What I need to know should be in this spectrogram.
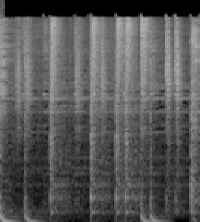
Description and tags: monster beat ride
funky beat loop raw dirty distorted drum
beat, dirty, distorted, drum, funky, raw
